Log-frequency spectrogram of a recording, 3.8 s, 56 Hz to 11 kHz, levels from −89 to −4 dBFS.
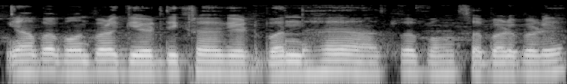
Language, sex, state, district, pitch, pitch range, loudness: Hindi, male, Maharashtra, Nagpur, 115 Hz, 110-120 Hz, -23 LUFS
